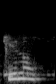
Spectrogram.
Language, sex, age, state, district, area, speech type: Punjabi, female, 60+, Punjab, Fazilka, rural, conversation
